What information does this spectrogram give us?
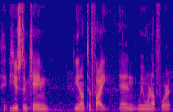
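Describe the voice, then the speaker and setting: A man in his thirties, a head coach, giving a measured postgame interview outdoors at night, with lots of "you know" and "um" as he thinks. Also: mid-range voice, a little mellow. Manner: thoughtful, measured, frequent fillers. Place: outdoors at a training field at night. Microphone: handheld interview mic held close.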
